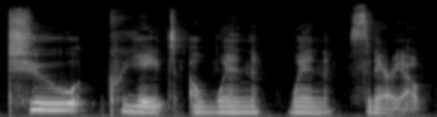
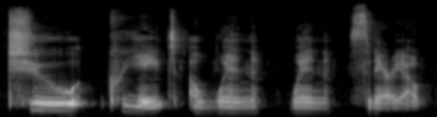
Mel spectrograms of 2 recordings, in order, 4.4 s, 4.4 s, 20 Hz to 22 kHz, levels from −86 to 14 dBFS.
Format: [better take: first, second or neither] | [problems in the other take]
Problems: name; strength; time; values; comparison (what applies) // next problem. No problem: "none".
first | thin; very; fading below 350 Hz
